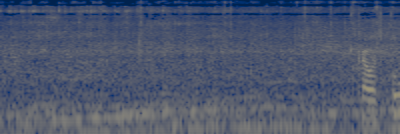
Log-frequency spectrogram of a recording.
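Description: Outdoor street ambience: a steady low rumble with a faint droning tone through the middle, fitting distant traffic. A voice speaks a single word near the end.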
